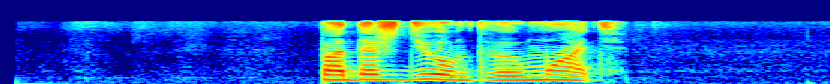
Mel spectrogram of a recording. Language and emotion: Russian, angry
